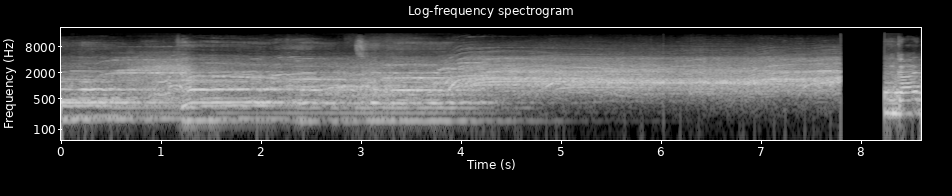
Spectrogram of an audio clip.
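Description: Live band with a male and a female singer holding notes over guitar and drums. The music dies away about five seconds in while the audience cheers and whoops, and the sound cuts out briefly near the end.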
